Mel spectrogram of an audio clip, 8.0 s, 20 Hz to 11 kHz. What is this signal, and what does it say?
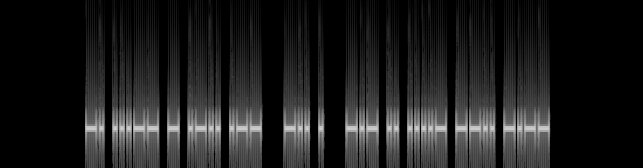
Morse code, heard as a keyed tone, about 28 wpm, 700 Hz. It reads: N3TLW DE KI4ZY
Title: USA Callsign DE Callsign - 5 Characters - 28wpm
